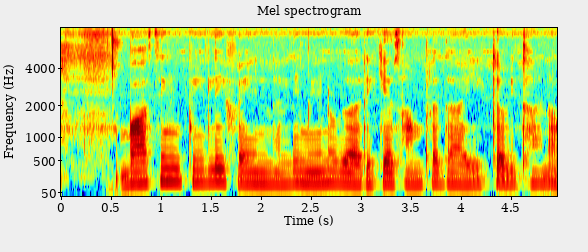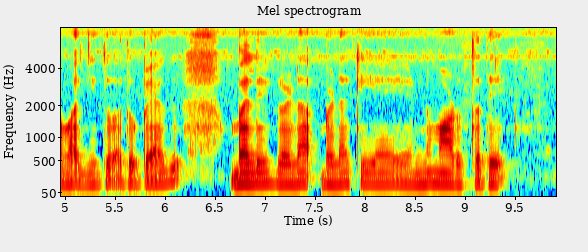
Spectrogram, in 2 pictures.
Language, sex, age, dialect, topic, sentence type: Kannada, female, 31-35, Coastal/Dakshin, agriculture, statement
